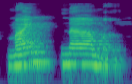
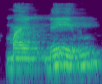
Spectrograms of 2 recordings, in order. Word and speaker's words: mein Name: Jadi, mein Name itu memang artinya dalam bahasa Inggris juga my name, tapi cara bacanya kalau dalam bahasa Jerman adalah mein Name, bukan my name, bukan, tapi mein Name.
